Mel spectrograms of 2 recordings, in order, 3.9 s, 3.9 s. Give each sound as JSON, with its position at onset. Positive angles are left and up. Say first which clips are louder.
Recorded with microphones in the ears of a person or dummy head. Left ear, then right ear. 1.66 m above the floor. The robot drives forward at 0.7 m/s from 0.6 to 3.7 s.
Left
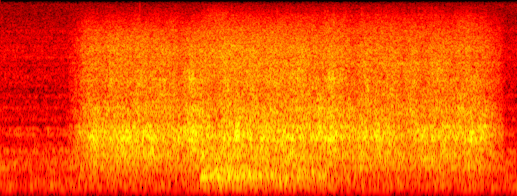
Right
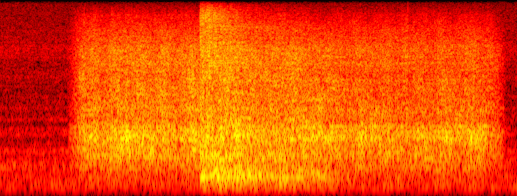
{"t": 1.5, "sound": "an explosion", "louder": "even", "side_deg": -75, "distance_m": 0.7}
